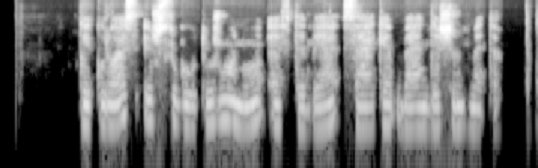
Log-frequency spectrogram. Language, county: Lithuanian, Kaunas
